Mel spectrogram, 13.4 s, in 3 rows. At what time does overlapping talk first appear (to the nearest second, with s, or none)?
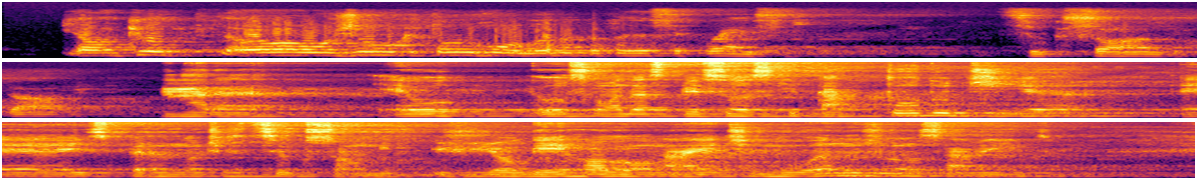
none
